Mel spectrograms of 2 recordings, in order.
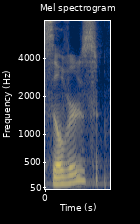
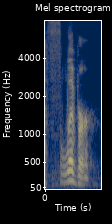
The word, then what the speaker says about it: Sliver: you should look at silvers what's silvers uh sliver not slivers uh they're an archetype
